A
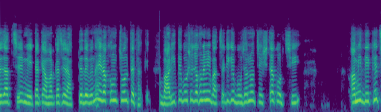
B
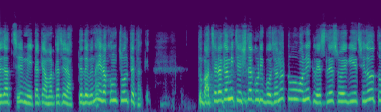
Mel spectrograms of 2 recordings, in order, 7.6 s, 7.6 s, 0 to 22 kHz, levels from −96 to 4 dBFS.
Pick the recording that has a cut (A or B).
A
